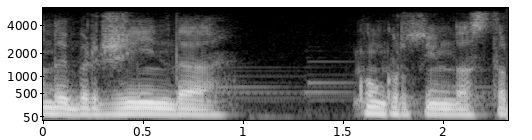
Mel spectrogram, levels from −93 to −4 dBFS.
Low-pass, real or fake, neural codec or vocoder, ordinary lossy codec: 5.4 kHz; real; none; none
